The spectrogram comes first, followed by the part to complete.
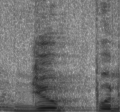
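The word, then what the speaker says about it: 十分: আমরা জানি জুর সাথে হয় পুন, ওই যে মিনিট যখন আমরা শিখছিলাম ইপুন রপুন হাপুন জুপুন, ইপুন মানে 1 মিনিট, রপুন 6 মিনিট, হাপুন 8 মিনিট, জুপুন 10 মিনিট।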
